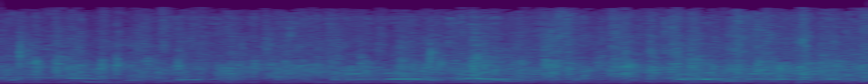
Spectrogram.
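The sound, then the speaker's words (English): An audience stands and claps their hands unto the Lord during a church service, a dense, steady wash of applause for several seconds, with faint voices rising now and then beneath the clapping. “My God, stand up and clap your hands unto the Lord.”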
